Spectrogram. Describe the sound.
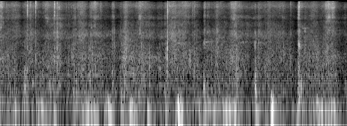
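Footsteps walk outdoors in very cold weather: many soft, muffled steps at a steady, even pace, fairly faint, with a couple of slightly heavier footfalls standing out.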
